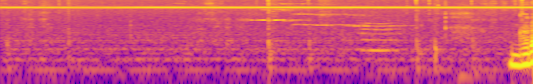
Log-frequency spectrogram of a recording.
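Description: Faint room tone with a steady high-pitched electronic whine and a low hum, broken by a few soft clicks of a stylus on a pen tablet as words are written. A brief faint pitched sound comes about halfway through.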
